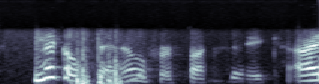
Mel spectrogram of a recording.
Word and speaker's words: Nicholson: You know, like I think about that movie Something's Gotta Give, which is with Diane Keaton and Jack Nicholas. Am I saying it right? Nicholson.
